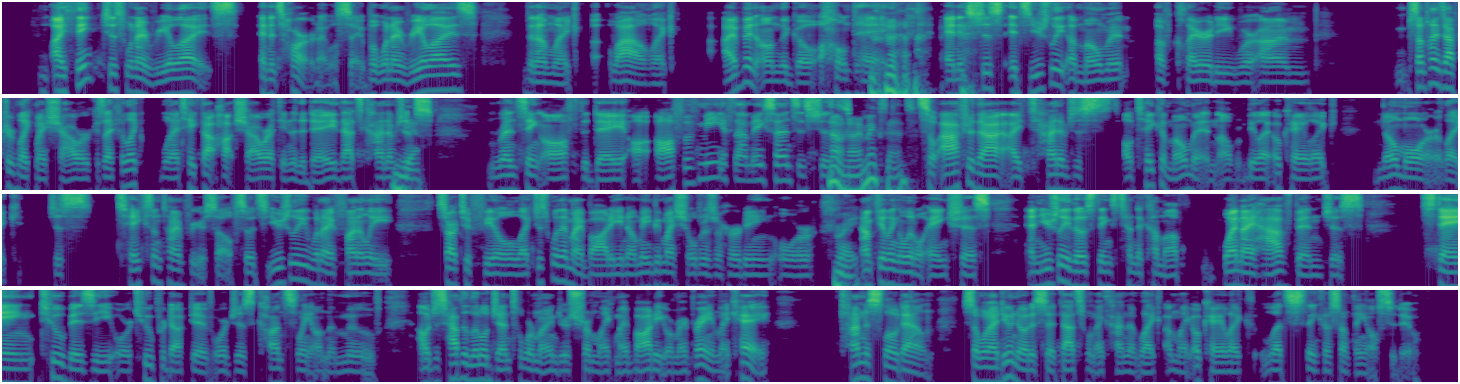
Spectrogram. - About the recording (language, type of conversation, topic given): English, advice, How can I relax and unwind after a busy day?
- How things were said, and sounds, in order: laughing while speaking: "all"; chuckle; other background noise; "kinda" said as "tinda"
